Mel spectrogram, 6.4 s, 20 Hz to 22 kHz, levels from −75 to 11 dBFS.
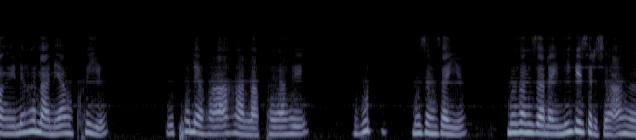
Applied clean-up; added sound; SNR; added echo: neural separator model SepFormer DNS4.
